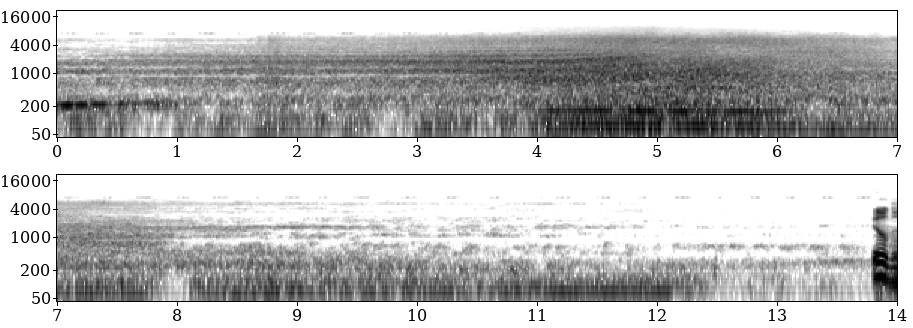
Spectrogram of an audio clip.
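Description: A road vehicle passes close by: tyre and engine noise swells to a peak about five seconds in and fades away by about eight seconds, leaving a low engine hum.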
